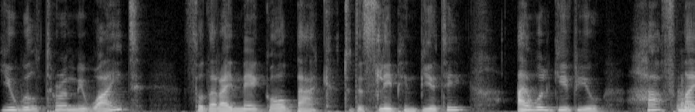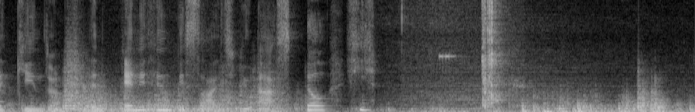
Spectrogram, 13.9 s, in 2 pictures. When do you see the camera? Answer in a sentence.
The camera can be heard from 10.9 to 12.2 s.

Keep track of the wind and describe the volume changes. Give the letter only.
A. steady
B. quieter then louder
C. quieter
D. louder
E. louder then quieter
B.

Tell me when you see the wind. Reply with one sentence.
The wind can be heard from 6.8 to 13.8 s.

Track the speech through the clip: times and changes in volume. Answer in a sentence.
The speech can be heard from 0.0 to 10.7 s, at a steady volume.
